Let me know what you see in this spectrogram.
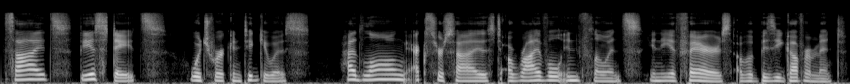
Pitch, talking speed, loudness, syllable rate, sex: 175 Hz, 135 wpm, -18 LUFS, 4.7 syllables/s, female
